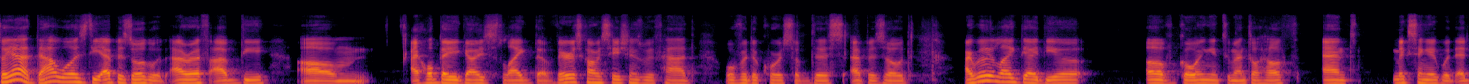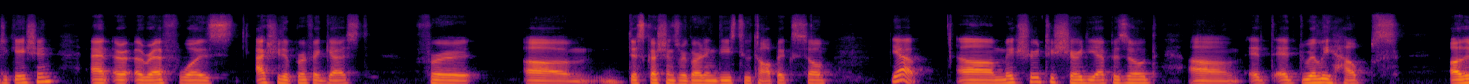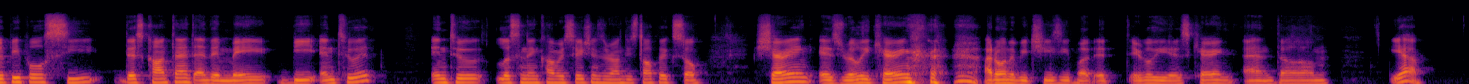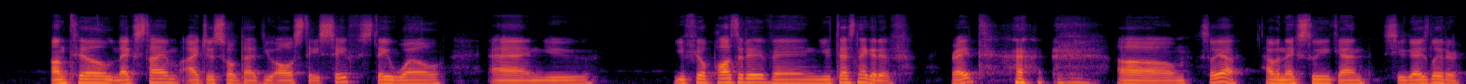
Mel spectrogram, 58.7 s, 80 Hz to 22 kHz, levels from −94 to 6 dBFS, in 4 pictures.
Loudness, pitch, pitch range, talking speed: -30 LUFS, 120 Hz, 110-135 Hz, 145 wpm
